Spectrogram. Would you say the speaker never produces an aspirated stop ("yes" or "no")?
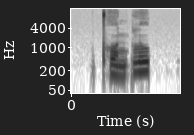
no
